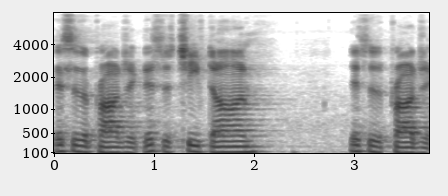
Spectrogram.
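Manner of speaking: loud, emotional, choked-up voice, close to tears. Looking at a buddy's finished project, caught off guard: choking up. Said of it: "that's choking me up".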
